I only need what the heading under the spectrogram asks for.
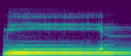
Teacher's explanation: nun sukun itu tidak boleh ditempel bibirnya. Ketika bacaannya ditempel bibirnya, maka akan berubah dari makhraj nun ke makhraj mim. Contohnya, Alhamdulillahi Rabbil Alamin.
